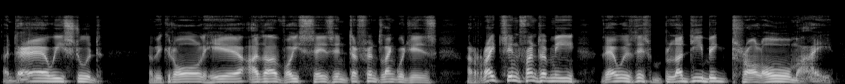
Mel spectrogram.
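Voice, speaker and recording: A blunt old dwarf cobbler, as a man puts him on, speaks in a gruff, storytelling way. His voice swings up and down with excitement. The sound is close and dry. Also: medium pitch, a little slow, no room sound. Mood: gruff reminiscing. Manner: gruff, telling a war story with rising excitement.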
